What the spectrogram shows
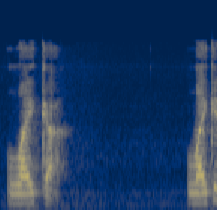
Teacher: I hear the K linking to the schwah.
